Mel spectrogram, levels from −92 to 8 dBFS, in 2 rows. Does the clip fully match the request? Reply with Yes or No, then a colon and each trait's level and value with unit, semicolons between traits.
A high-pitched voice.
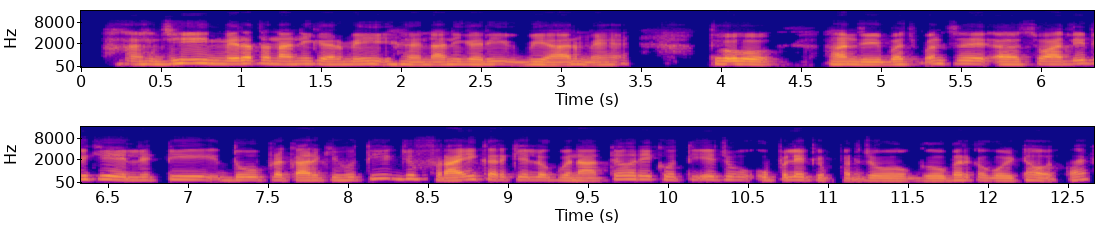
No: medium, 145 Hz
